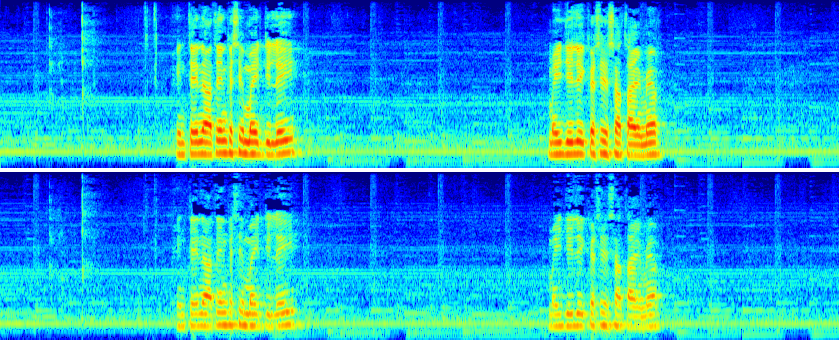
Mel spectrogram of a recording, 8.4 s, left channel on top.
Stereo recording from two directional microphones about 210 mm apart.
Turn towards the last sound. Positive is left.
turn(degrees=45)  # may be behind; listen again after turning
